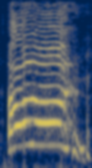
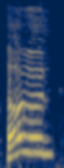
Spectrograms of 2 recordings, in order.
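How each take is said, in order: First: The name is said in a higher-pitched put-on voice. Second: The name is said in a lower-pitched put-on voice. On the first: The speaker calls it right. "He's got a higher pitched voice, actually" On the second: The speaker calls it wrong. "I'm doing his voice"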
